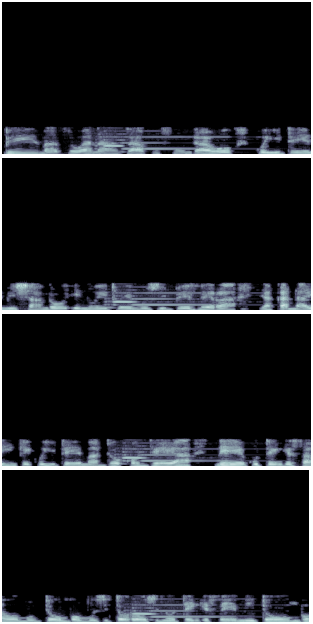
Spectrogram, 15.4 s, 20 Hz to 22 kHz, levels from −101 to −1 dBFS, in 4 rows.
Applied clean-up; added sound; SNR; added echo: classical method spectral subtraction.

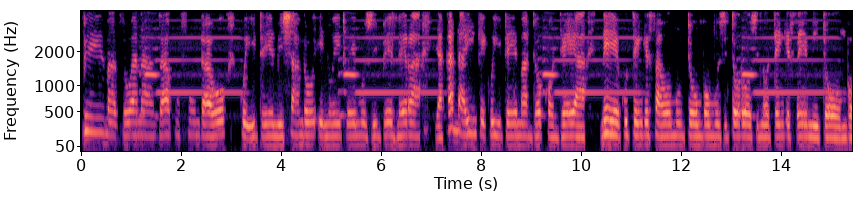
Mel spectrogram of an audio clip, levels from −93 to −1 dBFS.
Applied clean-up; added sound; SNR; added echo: none; Wind instrument, woodwind instrument; 13 dB; none.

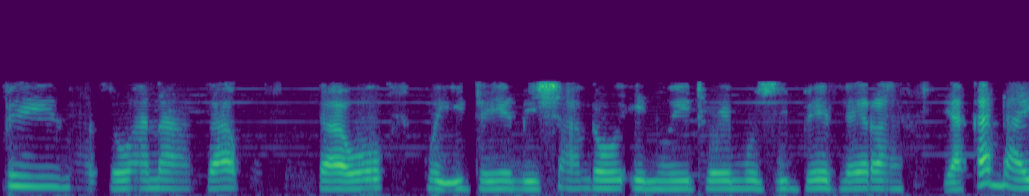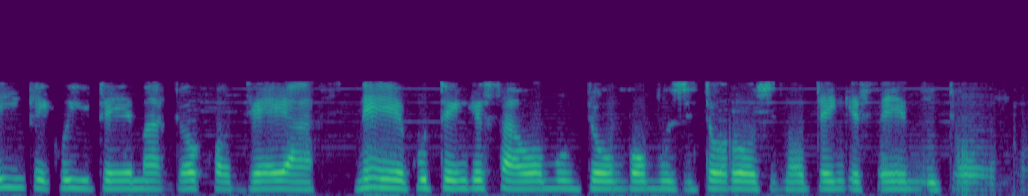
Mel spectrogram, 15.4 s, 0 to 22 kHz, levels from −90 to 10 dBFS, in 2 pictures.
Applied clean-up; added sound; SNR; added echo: neural separator model SepFormer WHAM!.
